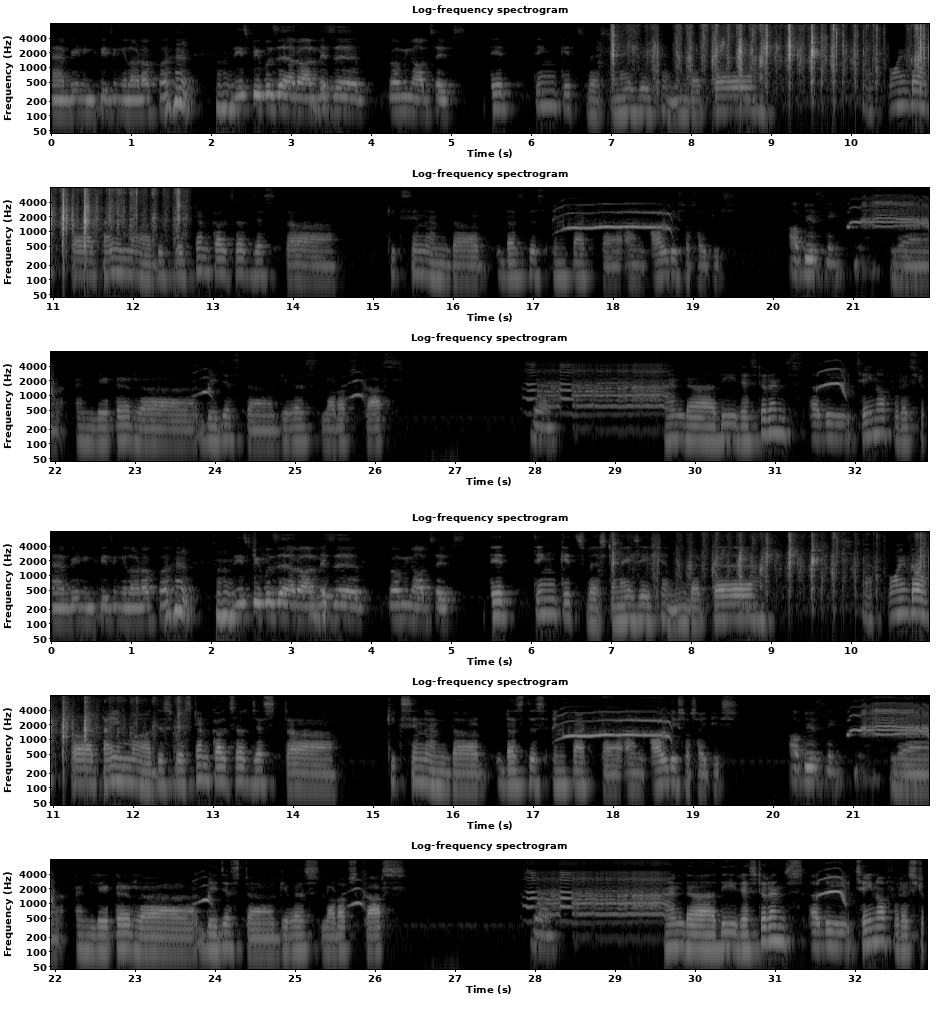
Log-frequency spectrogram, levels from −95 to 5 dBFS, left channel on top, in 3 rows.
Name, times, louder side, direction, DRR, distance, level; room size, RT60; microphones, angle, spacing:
voice 1, 0.0-1.7 2.2-3.9 4.2-5.1 8.7-8.8 20.2-21.3 27.9-28.2, equal, 5° left, 1.6 m, -52 dB
voice 2, 2.1-2.4 3.2-3.4 5.5-8.9 9.2-9.3 9.9-14.6 15.2-19.5 21.5-26.4 29.6-32.9, right 6 dB, 90° right, 0.5 m, -53 dB
sound 1, 7.0-10.4 10.7-12.7, left 10 dB, 70° left, 0.6 m, -44 dB
sound 2, 17.2-18.8 20.9-22.0 23.7-24.0 25.6-25.9 27.8-29.7 31.5-31.9, right 3 dB, 20° right, 0.6 m, -52 dB
11.0 x 9.2 x 4.5 m
head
